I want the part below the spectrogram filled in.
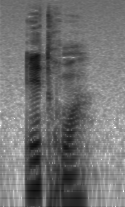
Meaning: narrow
- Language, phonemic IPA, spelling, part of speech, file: French, /e.tʁwa/, étroit, adjective, Fr-étroit.ogg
